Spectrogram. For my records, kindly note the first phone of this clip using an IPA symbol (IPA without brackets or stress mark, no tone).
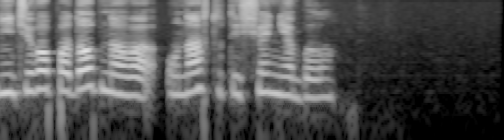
nʲ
